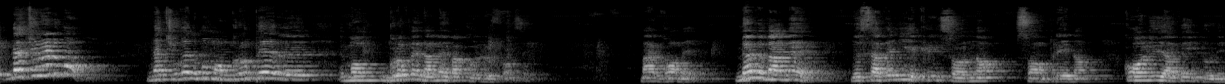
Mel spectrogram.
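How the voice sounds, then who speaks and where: A man's high voice at a fairly slow pace, animated and with very wide pitch swings, broken by long, frequent pauses, with audible room echo. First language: local Congolese language (speaking French). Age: 40s. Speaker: interviewee. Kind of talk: casual debate.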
